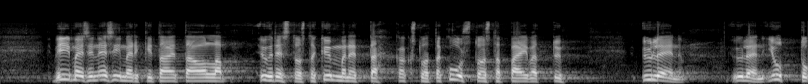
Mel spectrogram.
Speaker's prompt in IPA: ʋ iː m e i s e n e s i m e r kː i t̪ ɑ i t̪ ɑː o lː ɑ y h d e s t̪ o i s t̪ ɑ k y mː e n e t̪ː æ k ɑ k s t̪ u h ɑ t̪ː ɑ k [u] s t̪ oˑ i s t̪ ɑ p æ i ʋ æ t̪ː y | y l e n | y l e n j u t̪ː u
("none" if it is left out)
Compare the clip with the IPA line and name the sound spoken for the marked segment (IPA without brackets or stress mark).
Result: uː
